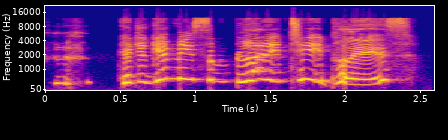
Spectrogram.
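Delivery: put-on British accent. Host voices the mouse asking for tea, British accent. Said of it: "in his best little British accent".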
